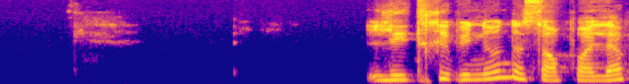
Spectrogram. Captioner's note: speaking French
